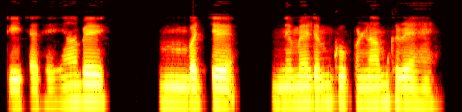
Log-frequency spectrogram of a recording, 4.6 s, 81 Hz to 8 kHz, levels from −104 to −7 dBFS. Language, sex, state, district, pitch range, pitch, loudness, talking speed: Hindi, male, Uttarakhand, Uttarkashi, 105-120 Hz, 115 Hz, -20 LUFS, 140 wpm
